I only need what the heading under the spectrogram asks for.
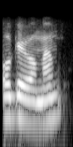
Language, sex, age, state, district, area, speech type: Tamil, male, 30-45, Tamil Nadu, Chennai, urban, conversation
